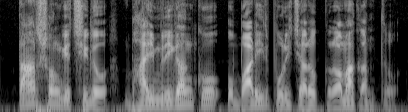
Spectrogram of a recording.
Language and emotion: Bengali, neutral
